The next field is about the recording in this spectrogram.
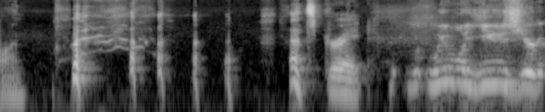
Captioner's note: laughs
